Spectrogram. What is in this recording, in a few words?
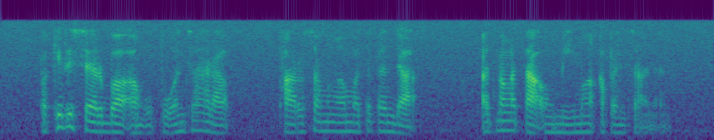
Reserve seats Filipino; bayarea; SFMuni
